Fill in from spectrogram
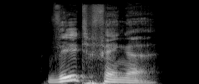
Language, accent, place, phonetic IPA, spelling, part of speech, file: German, Germany, Berlin, [ˈvɪltˌfɛŋə], Wildfänge, noun, De-Wildfänge.ogg
- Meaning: nominative/accusative/genitive plural of Wildfang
